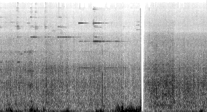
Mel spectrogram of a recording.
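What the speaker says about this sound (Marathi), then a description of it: "पाऊस जोरात सुरू झाला आहे" Steady heavy monsoon rain on farmland hissing across the whole clip, a dense broadband wash with low rumbling gusts and a brief dropout near the end.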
